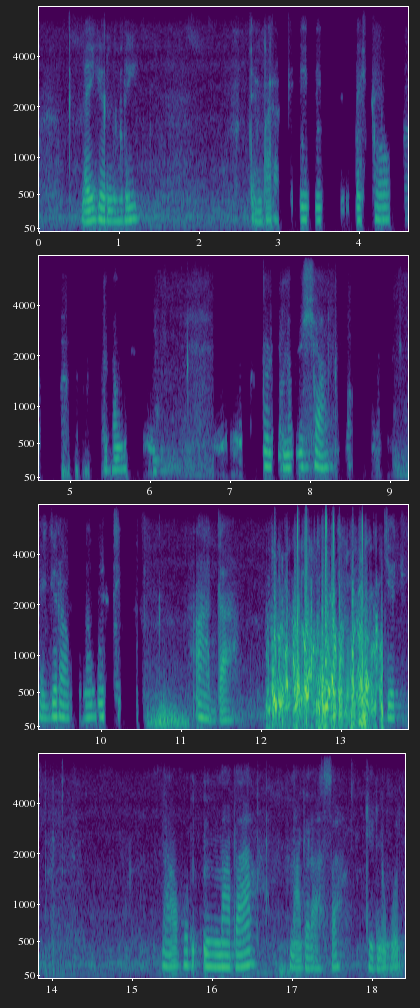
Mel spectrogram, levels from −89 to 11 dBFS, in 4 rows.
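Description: Speech over a call, with three kinds of fault. An echo canceller that likely could not tell the talker from loudspeaker echo during double talk turned both down. The result is speech suppressed in double talk at 2.93–6.06 s, 6.82–9.07 s and 9.61–10.55 s, with drops of about 40 dB. Around three seconds of the first stretch and roughly a second of each later one dip or break up. Residual echo that the canceller likely failed to remove lets the other side's voice leak through. It comes as a longer stretch from 3.48 to 5.44 s, about 25 dB below the talker, and as brief scraps at 7.66–7.70, 8.45–8.53 and 10.17–10.23 s, about 20 dB down. From 12.05 to 13.54 s the codec payload is misread: the decoder unpacks the AMR-WB bits in the wrong layout, which fits octet-aligned frames being read as bandwidth-efficient. The speech there gives way to garbled noise and warble that barely tracks it.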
